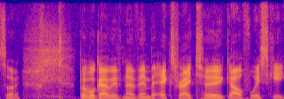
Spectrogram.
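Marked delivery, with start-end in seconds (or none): 1.5-3.6 slow, best-effort put-on Australian accent. Giving a call sign on the radio in a put-on Australian accent. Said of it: "That's probably my best Australian accent".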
